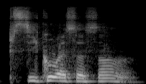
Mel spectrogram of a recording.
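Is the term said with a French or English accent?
French. The term is said with a French accent.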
